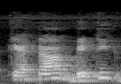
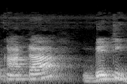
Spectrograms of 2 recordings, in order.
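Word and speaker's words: katabatic: এই বায়ুকে নিম্ন ঢাল বায়ু বা ইংরেজিতে ক্যাটাবেটিক বায়ু বলে। কি বলে ইংরেজিতে? ক্যাটা বা কাঁটা, তোমরা উচ্চারণ করতে পারো কাঁটা বেটিক বায়ু।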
